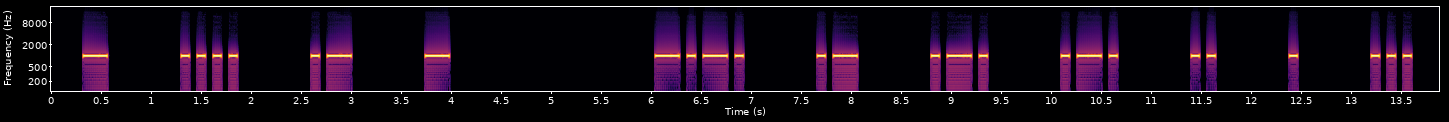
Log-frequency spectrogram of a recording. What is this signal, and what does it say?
Morse code, heard as a keyed tone, about 15 wpm, spaced as for 8 wpm, 1000 Hz. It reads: THAT CARRIES
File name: qotdfiles / 8wpm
